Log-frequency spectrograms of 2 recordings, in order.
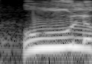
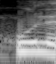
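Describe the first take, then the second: First: उल with a long oo; correct long oo. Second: उल with a short, quick u; wrong short u. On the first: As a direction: stretch the vowel of उल, like "ool". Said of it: "double ओ से बढ़ाऊ की मात्रा". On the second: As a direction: cut the vowel of उल short. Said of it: "उल नहीं पढ़ेंगे". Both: Shown as a demonstration.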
